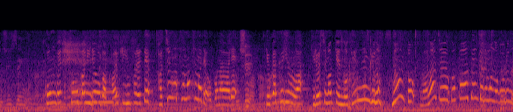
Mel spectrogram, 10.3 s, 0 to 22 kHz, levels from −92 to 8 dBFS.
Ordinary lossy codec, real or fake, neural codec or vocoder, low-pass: MP3, 48 kbps; real; none; 7.2 kHz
